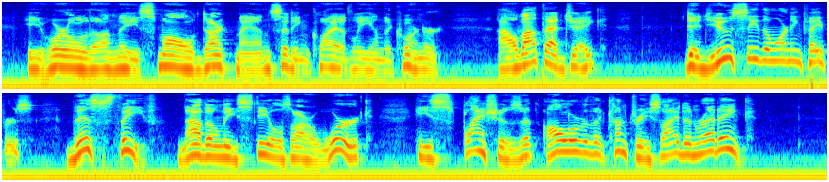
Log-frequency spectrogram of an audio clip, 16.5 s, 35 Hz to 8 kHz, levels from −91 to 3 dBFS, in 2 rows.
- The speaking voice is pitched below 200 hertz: Yes, medium, 140 Hz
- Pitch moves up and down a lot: Yes, wide, 6.6 semitones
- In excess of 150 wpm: No, average, 140 wpm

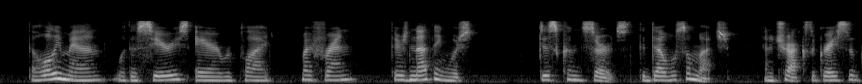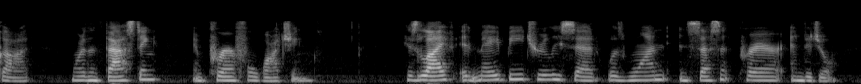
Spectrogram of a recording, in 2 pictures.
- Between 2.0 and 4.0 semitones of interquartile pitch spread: Yes, narrow, 2.4 semitones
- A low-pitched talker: No, high, 190 Hz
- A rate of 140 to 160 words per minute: Yes, average, 155 wpm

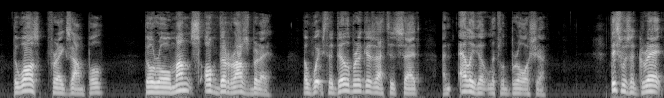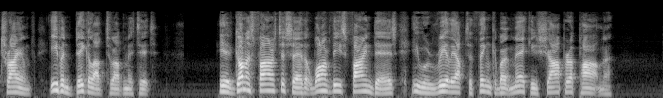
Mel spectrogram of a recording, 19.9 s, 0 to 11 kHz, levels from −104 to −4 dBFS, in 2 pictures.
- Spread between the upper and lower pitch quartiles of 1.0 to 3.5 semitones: No, average, 5.1 semitones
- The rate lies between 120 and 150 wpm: No, average, 170 wpm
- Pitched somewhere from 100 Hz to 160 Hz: Yes, low, 135 Hz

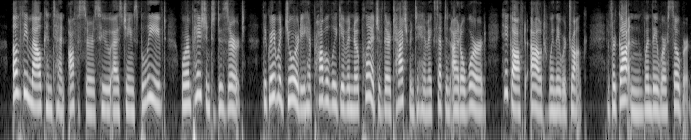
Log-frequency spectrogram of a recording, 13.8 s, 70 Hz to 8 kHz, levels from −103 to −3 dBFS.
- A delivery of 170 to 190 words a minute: Yes, average, 180 wpm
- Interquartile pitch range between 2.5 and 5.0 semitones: Yes, average, 3.3 semitones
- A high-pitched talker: Yes, high, 205 Hz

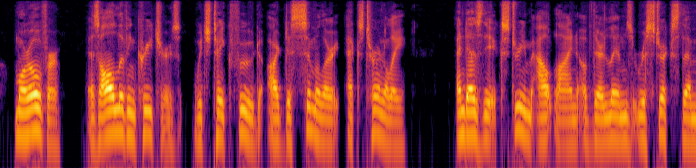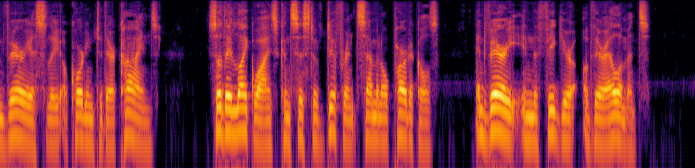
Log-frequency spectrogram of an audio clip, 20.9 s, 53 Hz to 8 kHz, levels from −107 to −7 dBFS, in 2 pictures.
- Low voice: Yes, low, 125 Hz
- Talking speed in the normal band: No, slow, 125 wpm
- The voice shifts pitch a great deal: No, average, 3.7 semitones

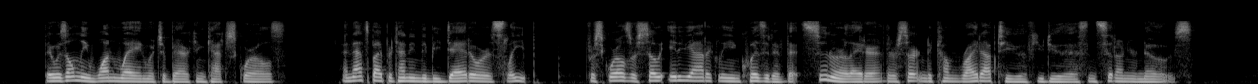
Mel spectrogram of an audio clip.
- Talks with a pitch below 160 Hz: Yes, medium, 140 Hz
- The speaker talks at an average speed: No, fast, 240 wpm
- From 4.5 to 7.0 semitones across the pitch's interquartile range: No, average, 3.5 semitones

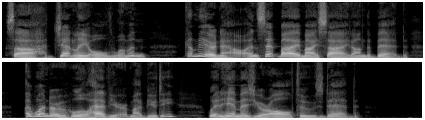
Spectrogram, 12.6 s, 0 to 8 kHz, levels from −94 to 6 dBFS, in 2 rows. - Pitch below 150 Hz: Yes, low, 135 Hz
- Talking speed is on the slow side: No, average, 145 wpm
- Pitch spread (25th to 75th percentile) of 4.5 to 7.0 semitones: Yes, average, 5.2 semitones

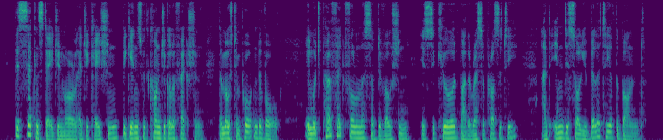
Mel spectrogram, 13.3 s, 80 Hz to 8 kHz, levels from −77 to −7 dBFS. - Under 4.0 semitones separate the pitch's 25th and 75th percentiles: No, average, 4.5 semitones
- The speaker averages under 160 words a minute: Yes, average, 140 wpm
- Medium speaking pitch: No, low, 110 Hz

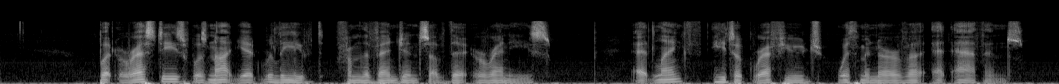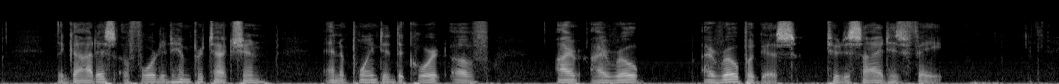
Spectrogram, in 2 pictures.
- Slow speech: Yes, slow, 100 wpm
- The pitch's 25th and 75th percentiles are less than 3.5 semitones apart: Yes, average, 2.8 semitones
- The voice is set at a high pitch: No, very low, 95 Hz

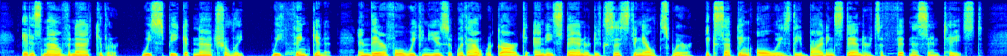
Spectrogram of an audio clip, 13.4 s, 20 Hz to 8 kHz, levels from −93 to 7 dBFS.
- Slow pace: No, average, 150 wpm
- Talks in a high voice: No, low, 105 Hz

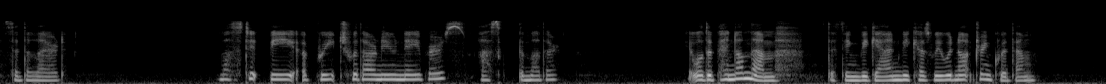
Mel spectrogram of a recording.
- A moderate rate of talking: Yes, average, 165 wpm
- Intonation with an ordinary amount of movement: Yes, average, 3.0 semitones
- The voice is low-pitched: No, high, 215 Hz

